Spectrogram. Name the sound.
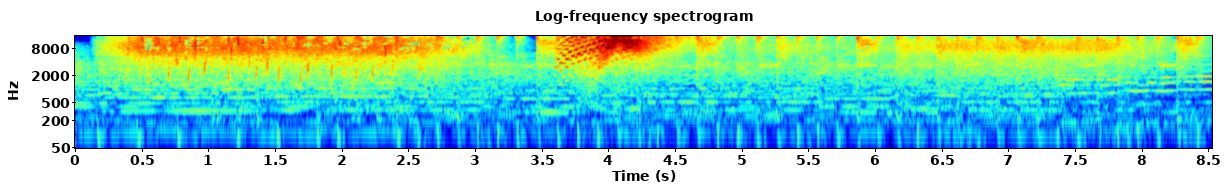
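rain from Rain Dance move in Pokemon Brilliant Diamond video game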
